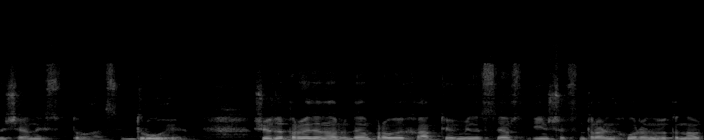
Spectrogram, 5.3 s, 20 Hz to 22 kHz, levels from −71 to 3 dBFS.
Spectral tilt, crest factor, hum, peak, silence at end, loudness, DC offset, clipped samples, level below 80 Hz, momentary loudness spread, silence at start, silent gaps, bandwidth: -5 dB/octave; 16 dB; none; -22 dBFS; 0 s; -38 LUFS; under 0.1%; under 0.1%; under -90 dBFS; 12 LU; 0 s; none; 16 kHz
